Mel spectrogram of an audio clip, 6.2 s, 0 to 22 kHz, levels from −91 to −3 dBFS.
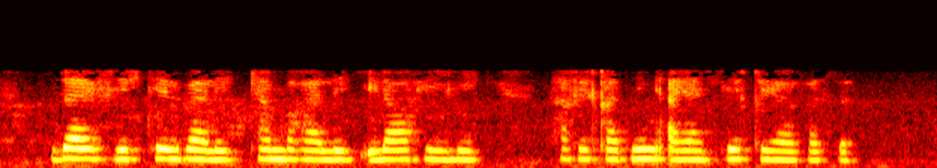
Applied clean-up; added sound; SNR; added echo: none; none; none; none.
